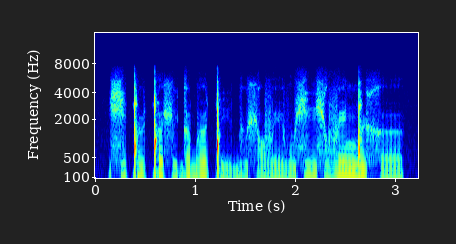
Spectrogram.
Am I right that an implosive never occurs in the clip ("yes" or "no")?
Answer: yes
